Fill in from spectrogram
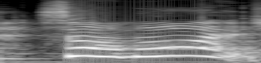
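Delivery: very high, loud mock squeal; excited squeal. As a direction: imitate a thrilled fellow countrywoman shrieking. Acting out delighted fellow Australian.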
